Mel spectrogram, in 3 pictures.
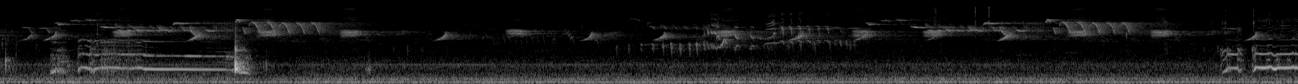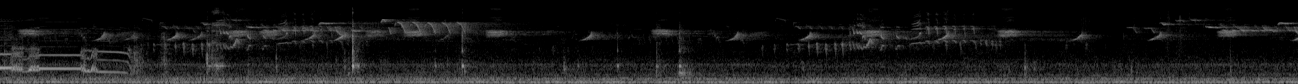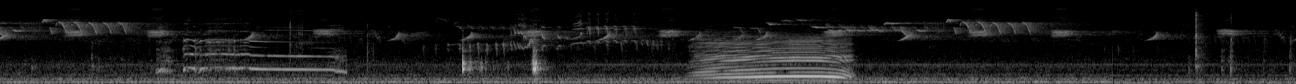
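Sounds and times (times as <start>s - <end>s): small birds chirping: 0.0s - 38.9s
drawn-out fowl call: 0.5s - 2.6s, 12.2s - 14.5s, 27.6s - 29.5s
rooster crowing: 0.5s - 2.6s, 12.2s - 14.5s, 27.5s - 29.5s.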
